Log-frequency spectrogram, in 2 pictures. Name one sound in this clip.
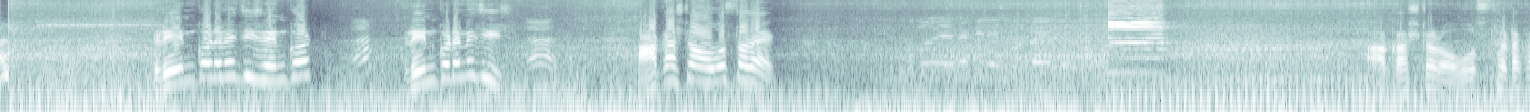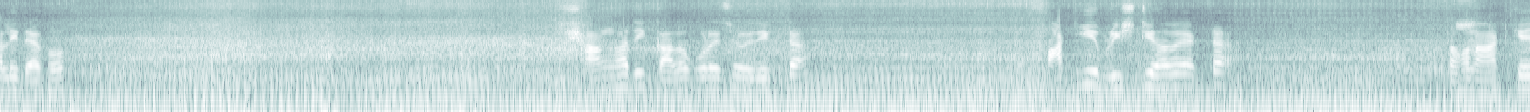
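A motorcycle engine rumbles steadily.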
